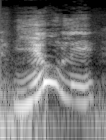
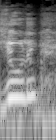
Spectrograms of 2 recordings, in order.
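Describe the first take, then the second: First: Higher, louder shocked query; sharp incredulous YULI; startled echo. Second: Said in the usual way. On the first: Retold or imitated. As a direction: throw the name back, baffled. Victim echoes the wrong name, startled.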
